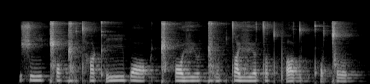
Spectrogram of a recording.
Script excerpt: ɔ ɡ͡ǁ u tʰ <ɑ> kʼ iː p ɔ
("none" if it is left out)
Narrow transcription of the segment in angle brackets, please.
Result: ɑ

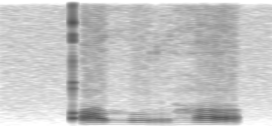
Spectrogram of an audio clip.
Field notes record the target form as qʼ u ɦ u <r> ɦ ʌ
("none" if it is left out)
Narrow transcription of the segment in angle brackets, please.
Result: r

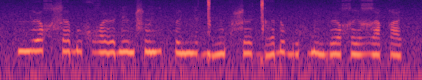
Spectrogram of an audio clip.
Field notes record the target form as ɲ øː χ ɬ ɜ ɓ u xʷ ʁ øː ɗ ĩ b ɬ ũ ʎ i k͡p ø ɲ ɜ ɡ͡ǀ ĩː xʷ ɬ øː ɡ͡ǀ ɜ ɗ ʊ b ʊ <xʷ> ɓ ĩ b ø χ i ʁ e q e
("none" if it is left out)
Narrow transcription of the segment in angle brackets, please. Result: xʷ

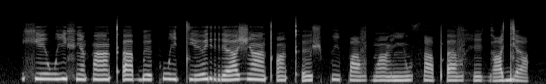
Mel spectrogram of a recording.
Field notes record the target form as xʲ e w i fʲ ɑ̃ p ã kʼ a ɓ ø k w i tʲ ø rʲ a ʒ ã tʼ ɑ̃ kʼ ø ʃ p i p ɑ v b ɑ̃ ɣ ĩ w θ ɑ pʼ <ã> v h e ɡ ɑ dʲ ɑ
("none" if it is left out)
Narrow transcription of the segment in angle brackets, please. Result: a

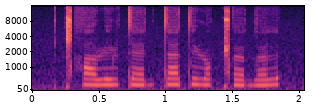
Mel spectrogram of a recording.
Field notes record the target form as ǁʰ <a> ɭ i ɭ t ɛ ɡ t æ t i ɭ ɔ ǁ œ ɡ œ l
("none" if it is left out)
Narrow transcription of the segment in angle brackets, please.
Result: a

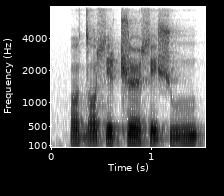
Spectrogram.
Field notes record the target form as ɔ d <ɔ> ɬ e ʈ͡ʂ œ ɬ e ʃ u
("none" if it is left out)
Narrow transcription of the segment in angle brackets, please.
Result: ɔ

